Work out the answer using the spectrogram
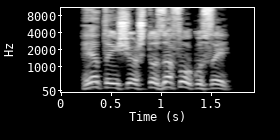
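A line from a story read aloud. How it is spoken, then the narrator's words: Barked command. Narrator (Russian): рявкнул капитан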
